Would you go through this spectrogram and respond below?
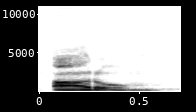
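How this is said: It is said with an American accent. "in English from United States it's atom"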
